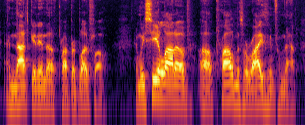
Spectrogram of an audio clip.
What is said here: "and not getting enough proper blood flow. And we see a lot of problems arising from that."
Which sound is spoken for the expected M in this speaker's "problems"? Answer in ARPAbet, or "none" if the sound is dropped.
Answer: M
